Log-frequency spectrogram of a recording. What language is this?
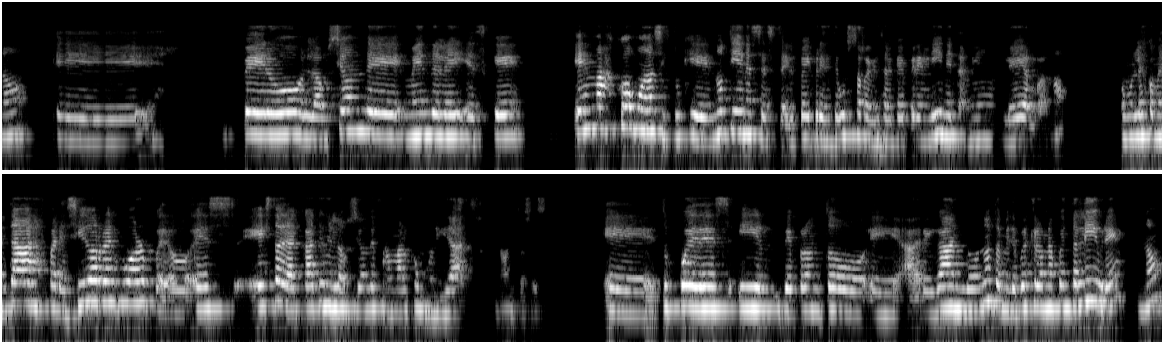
Spanish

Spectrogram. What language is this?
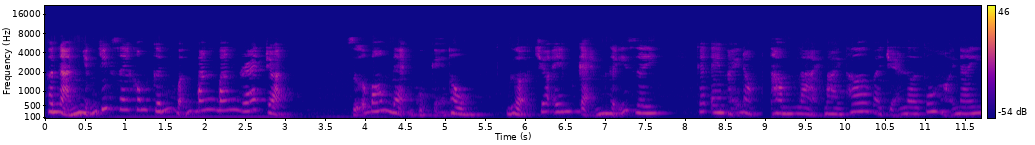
Vietnamese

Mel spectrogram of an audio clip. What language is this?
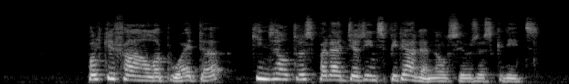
Catalan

